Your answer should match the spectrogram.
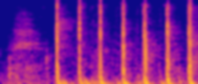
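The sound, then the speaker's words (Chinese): Seven quick, even hand claps in a steady rhythm, each a sharp, crisp slap of moderate loudness, starting after a short quiet moment with no voices. “不错，为他的马屁鼓掌。”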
